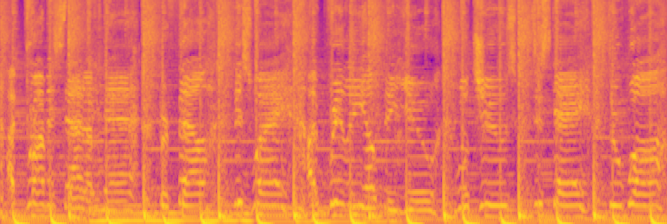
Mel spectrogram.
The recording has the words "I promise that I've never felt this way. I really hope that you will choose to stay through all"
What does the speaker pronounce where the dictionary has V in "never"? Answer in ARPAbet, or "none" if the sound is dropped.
B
